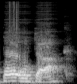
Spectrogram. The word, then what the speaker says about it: Bolduc: retired General Donald uh bullduck and I think I've heard it pronounced that way on the radio I think that's correct b-o-l-d-u-c and I did a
